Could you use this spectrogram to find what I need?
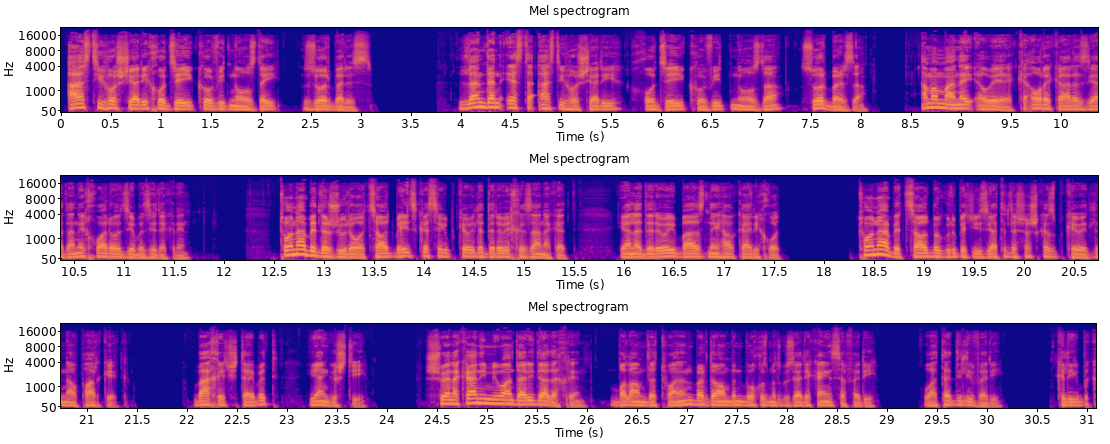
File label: KURDISH SORANI Covid London Alert Very High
